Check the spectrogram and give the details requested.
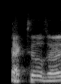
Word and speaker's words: Bechdel: Bechtel, is that how it's pronounced? Okay. Yeah, that's it. I don't know if I would go for John for pronunciations, but I think he's correct this time.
